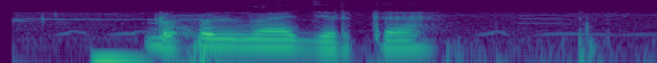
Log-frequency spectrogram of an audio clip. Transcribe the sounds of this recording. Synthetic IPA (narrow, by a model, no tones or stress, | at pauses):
ɗʊħʊlmaːd͡ʒɪɾt̪ʰa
